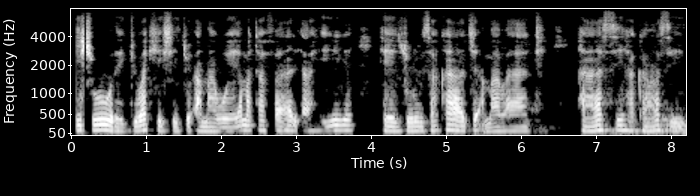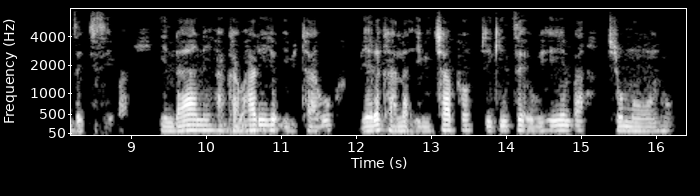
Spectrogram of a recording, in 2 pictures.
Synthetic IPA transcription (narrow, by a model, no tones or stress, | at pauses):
iʃuːɾe̞ɾɟuːβakʰiʃid͡ʒwe̞ʔamaβwejamatʰafa̰ːɾiʔahije̞he̞ːd͡ʒuɾuisakʰad͡ʒe̞̰ʔa̰maβaːtʰi̥ | haːsiɦakʰaβasize̞iziβa̰indaːniɦakʰaβahaɾijo̞ʔiβitʰaβu | vje̞ːɾe̞kʰanaʔiβit͡ʃapʰo̞v̥jiɡize̞ʔṵβihiːmba | v̥jumuːn̥hu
